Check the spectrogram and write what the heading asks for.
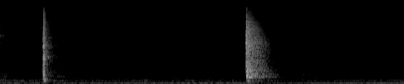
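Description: A short sharp click, then a louder sharp slap about two seconds later, as a leather police badge wallet is handled, snapped shut and put away or set down.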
